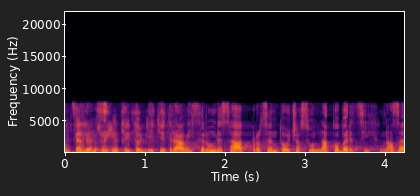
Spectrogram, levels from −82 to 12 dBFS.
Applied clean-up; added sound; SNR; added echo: neural mask model Resemble Enhance denoiser.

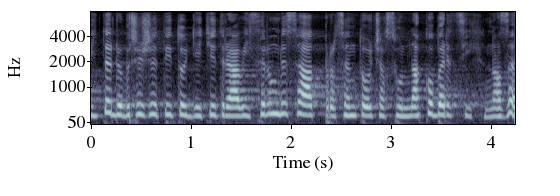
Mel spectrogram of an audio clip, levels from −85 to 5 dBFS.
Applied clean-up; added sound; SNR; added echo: none; none; none; none.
